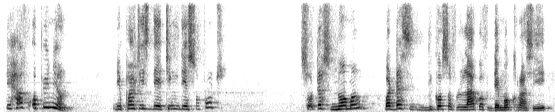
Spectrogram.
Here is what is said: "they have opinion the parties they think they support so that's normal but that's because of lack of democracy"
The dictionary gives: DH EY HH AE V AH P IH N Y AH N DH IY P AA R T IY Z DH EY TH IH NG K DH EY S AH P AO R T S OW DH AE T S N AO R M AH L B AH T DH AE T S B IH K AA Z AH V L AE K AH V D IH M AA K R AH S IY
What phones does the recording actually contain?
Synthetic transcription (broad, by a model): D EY HH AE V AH P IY N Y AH N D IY P AA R T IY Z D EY T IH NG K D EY S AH P AO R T S OW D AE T S N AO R M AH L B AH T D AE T S B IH K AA S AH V L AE K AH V D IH M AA K R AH S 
